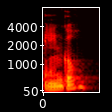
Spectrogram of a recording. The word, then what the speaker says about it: angle: is this a right angle that's right this is a right angle use the nasal plus the hard G angle angle this is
